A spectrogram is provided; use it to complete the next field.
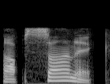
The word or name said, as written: opsonic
